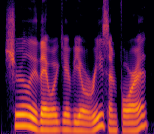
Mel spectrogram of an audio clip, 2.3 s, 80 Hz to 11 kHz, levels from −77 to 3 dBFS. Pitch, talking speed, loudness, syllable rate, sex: 170 Hz, 235 wpm, -17 LUFS, 5.6 syllables/s, female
